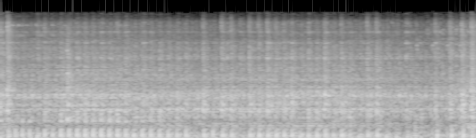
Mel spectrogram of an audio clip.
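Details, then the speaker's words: Newly acquired old free pit bike, no chain, after starting fluid and oil added: small single thumps at fast idle with uneven stumbling beats, runs rough and barely stays lit; any more than idle throttle kills it. "so giving it any more than idle throttle kills it touch it right what's going no right"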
